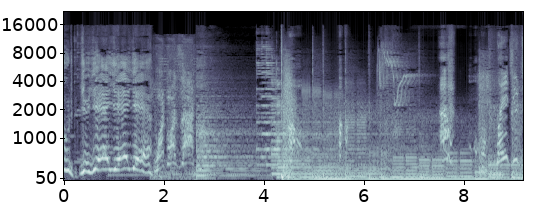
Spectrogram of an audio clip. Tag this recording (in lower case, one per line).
speech
music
